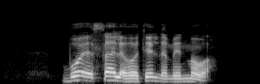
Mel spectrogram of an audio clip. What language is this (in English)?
Central Kurdish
